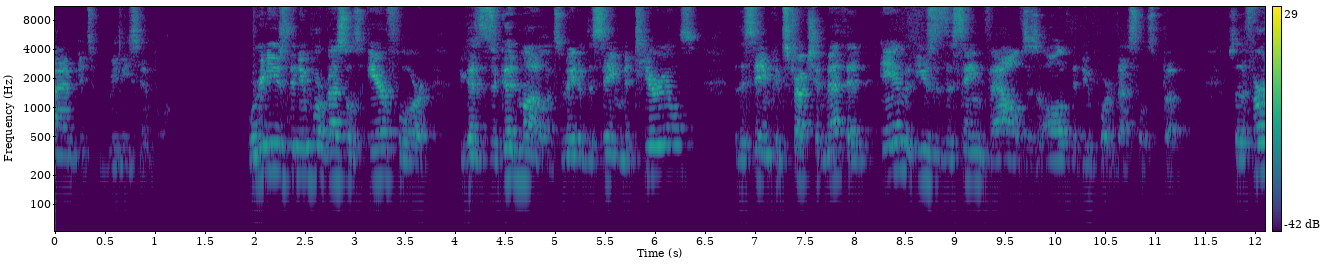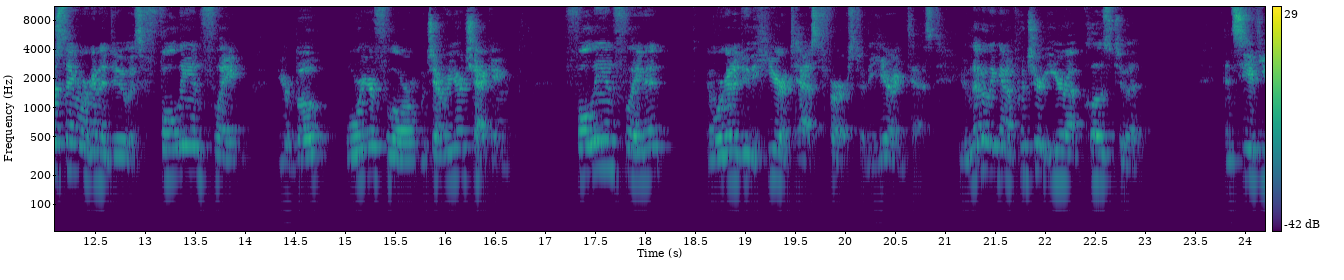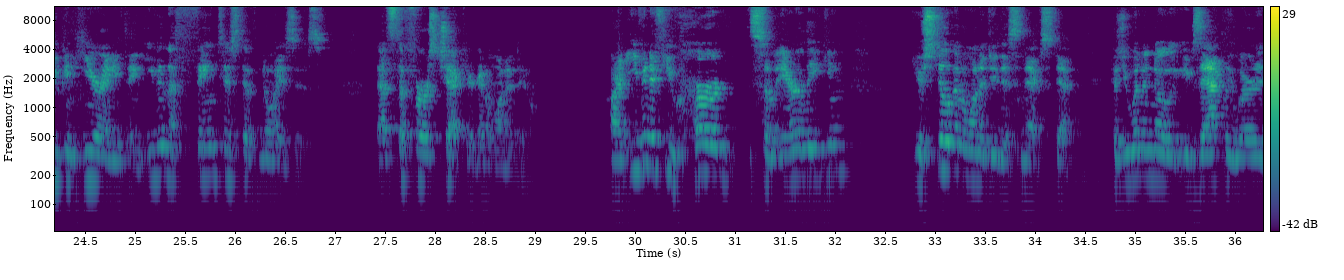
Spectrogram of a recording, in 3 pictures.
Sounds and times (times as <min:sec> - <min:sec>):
Speech: 0:00.0 - 0:01.2, 0:01.9 - 0:23.1, 0:23.8 - 0:29.1, 0:29.7 - 0:32.2, 0:32.8 - 0:36.2.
